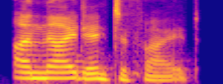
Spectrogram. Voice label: "unidentified", Indian

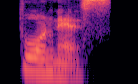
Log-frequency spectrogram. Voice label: "poorness", Indian; Dictionary

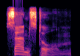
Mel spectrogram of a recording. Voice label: "sandstorm", British

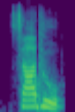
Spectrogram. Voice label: "sadhu", Indian

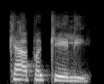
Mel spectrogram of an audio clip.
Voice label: "capercaillie", Indian

